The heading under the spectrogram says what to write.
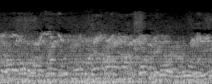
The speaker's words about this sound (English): From the bird singing competition in Thailand.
